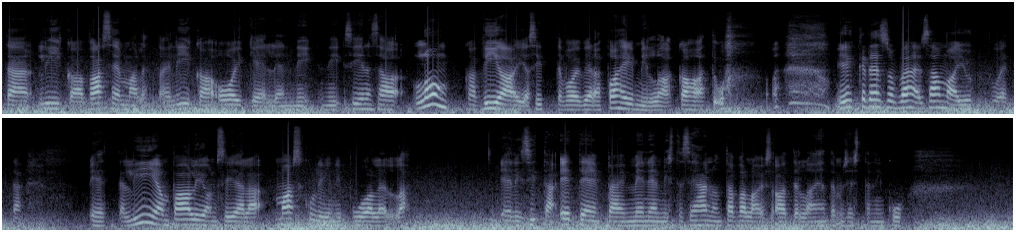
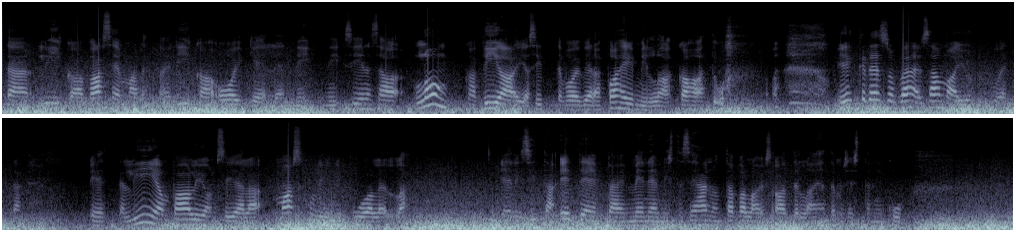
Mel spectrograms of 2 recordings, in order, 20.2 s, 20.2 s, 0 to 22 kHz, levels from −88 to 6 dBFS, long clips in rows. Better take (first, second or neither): first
